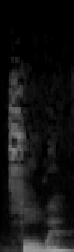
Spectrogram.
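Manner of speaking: СОВЫ stressed on СО with full O; first-syllable stress. Shown as a demonstration. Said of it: "мы ударение ставим на первый слог".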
